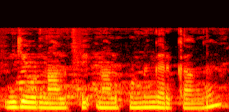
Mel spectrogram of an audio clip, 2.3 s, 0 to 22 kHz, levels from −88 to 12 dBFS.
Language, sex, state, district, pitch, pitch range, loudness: Tamil, female, Tamil Nadu, Chennai, 175 Hz, 170-185 Hz, -16 LUFS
